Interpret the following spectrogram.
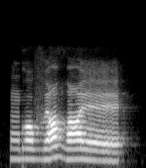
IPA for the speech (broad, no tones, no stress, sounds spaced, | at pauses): ŋ ɡ ɔ v ɛ ðˤ ɛː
